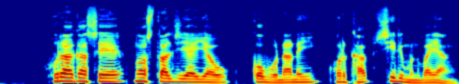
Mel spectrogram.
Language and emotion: Bodo, neutral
